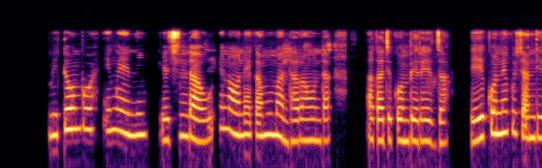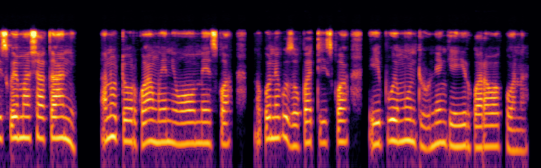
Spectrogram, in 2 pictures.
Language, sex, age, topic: Ndau, male, 18-24, health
